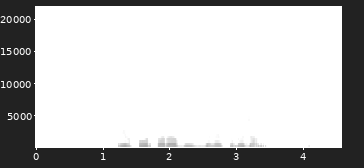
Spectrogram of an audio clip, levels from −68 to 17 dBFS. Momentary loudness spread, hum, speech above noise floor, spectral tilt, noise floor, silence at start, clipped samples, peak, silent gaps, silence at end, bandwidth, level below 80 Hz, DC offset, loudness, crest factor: 10 LU; none; over 42 dB; -7 dB/octave; under -90 dBFS; 1.25 s; under 0.1%; -30 dBFS; 3.97-4.01 s; 0.45 s; 7.4 kHz; -84 dBFS; under 0.1%; -49 LUFS; 20 dB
